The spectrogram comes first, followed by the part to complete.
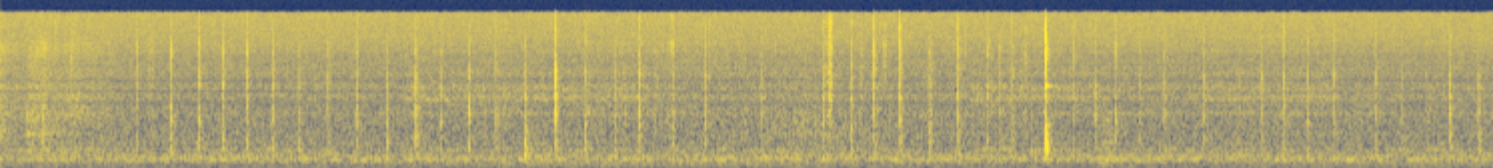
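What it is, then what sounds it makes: Parchment paper lampshade. A fine paintbrush held in one hand strokes and taps the mottled, parchment-like paper surface of a large, hollow, thin-walled bell-shaped lampshade. Soft brushing swishes are scattered with quiet, dry ticks over a steady low hiss. One sharper, brighter tap stands out about two-thirds of the way through.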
